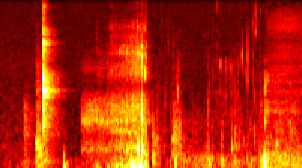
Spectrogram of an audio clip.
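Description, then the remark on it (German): A loud slurp of tea pulled through the lips for about a second during a tea tasting, preceded by a small click and followed by quieter mouth and swallowing sounds. “Ja, dann, ja, gut Schlürf. Prost, ne? Gut Schlürf.”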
